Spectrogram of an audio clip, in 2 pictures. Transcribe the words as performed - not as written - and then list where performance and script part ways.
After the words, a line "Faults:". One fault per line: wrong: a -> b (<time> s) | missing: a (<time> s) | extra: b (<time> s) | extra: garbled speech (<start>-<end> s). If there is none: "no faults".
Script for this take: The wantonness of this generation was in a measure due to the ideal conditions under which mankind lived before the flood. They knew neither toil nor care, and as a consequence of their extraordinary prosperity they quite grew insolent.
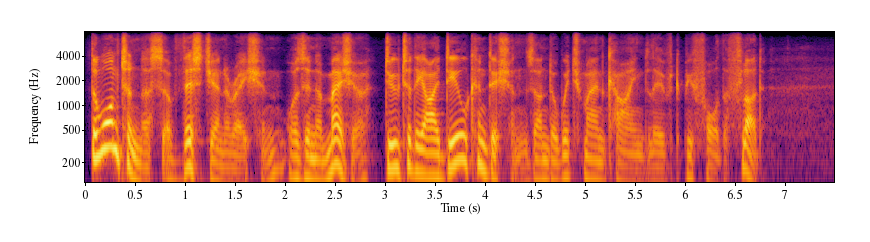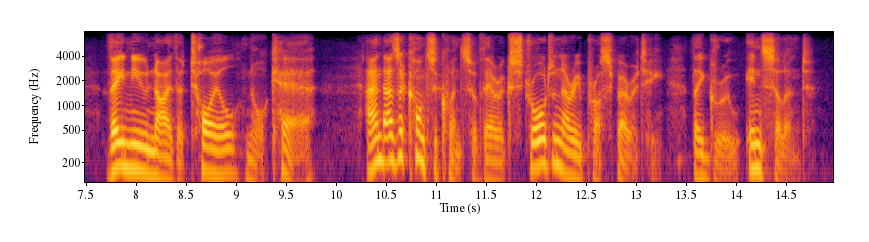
The wantonness of this generation was in a measure due to the ideal conditions under which mankind lived before the flood. They knew neither toil nor care, and as a consequence of their extraordinary prosperity they grew insolent.
Faults:
missing: quite (13.7 s)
